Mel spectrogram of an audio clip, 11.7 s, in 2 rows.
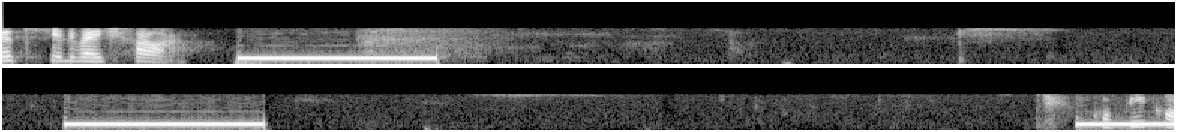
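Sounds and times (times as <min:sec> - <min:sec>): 
speech: 0:00.0 - 0:01.9, 0:11.4 - 0:11.7
ringback tone of an unanswered phone call: 0:01.2 - 0:02.2, 0:06.2 - 0:07.2.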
